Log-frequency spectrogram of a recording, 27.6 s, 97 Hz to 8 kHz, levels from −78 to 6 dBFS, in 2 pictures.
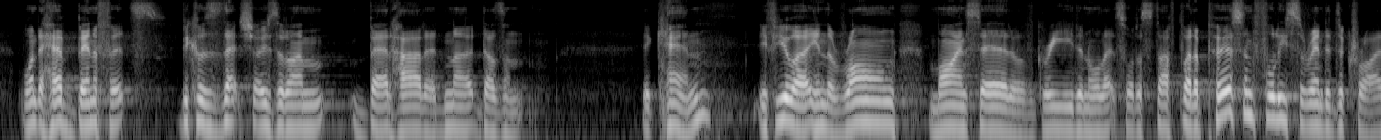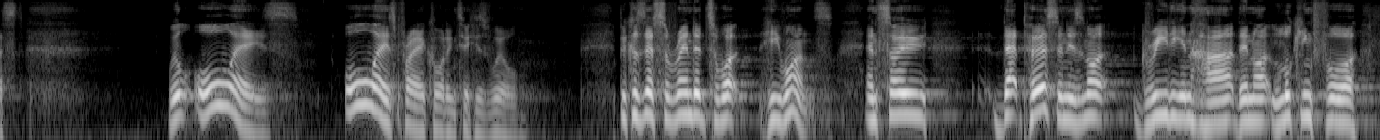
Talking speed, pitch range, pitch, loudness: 145 wpm, 140-195 Hz, 165 Hz, -18 LUFS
